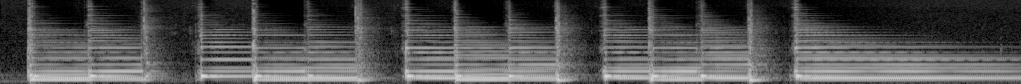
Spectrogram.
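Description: A ukulele strummed alone in a steady, repeating rhythm, bright chords ringing with quick down and up strokes, ending on a final chord left to fade.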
